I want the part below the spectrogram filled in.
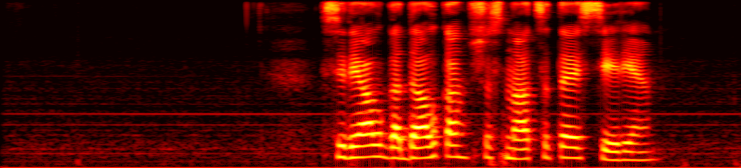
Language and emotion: Russian, neutral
